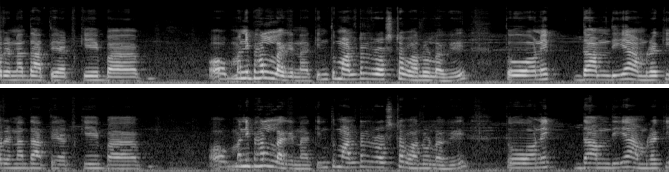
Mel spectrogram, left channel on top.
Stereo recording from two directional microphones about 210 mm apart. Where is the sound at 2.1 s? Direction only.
45° left (ahead or behind).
